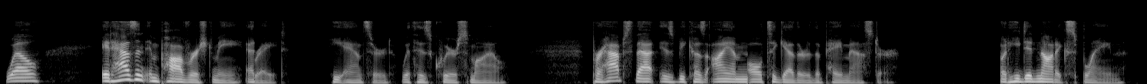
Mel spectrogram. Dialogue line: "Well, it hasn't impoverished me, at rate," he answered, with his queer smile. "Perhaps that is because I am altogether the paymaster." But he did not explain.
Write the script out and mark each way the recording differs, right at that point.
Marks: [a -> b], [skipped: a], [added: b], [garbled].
"Well, it hasn't impoverished me, at rate," he answered, with his queer smile. "Perhaps that is because I am altogether the paymaster." But he did not explain.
